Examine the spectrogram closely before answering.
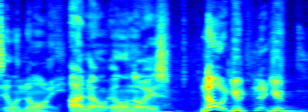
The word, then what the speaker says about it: Illinois: You feel the noise, but it's Illinois. I know, Illinois. No, you butchered No, I know.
